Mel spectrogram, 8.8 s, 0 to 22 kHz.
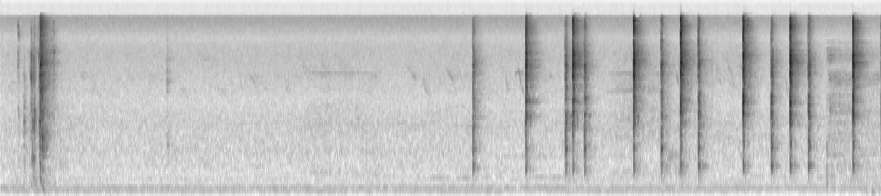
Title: Ford E350 Won't start, clicks.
